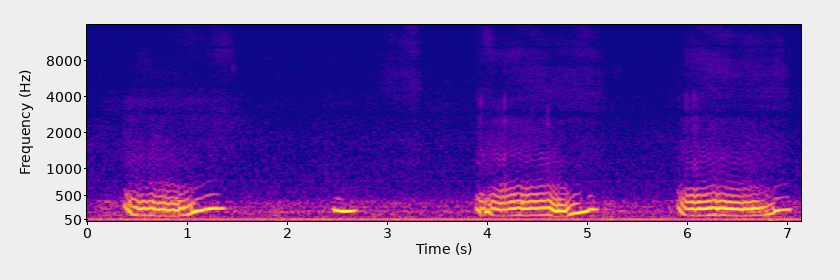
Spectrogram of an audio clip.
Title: Cat snores while sleeping Very funny and cute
